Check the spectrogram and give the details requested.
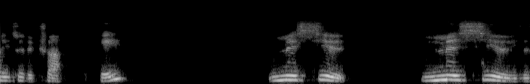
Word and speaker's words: monsieur: Monsieur is a silent T that is there, even though you are saying on. Okay. Monsieur.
